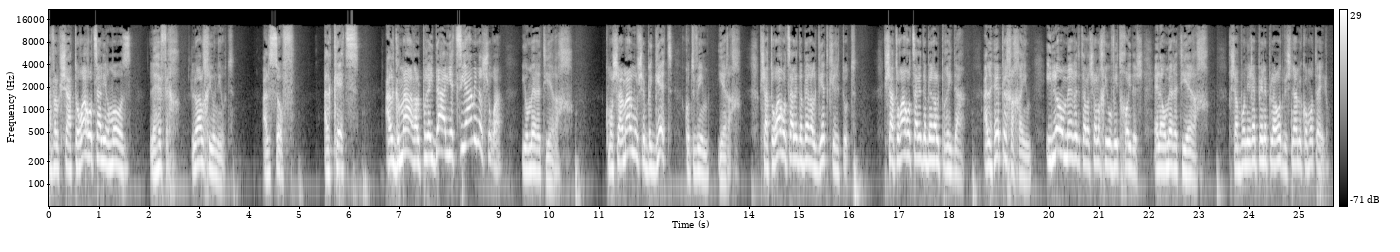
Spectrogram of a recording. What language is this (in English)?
Hebrew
